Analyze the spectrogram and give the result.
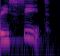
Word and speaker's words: receipt: 特别注意一下这个 receipt，它虽然里面有一个 P，但是 P 不发音，不要念成 receipt，不要念错了。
